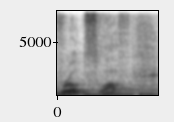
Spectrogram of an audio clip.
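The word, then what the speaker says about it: Wrocław: this point is how the name of one of poland's well-known cities of rotswaff is spelled in a way that looks nothing like how it's actually pronounced all that being said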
